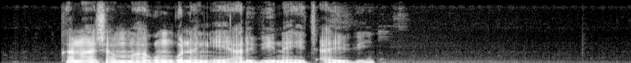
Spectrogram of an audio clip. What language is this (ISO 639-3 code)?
hau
